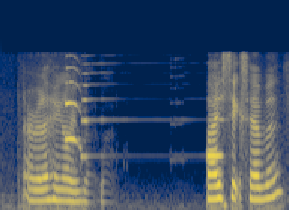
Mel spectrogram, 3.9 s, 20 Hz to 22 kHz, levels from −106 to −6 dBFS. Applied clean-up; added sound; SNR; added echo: neural mask model RNNoise.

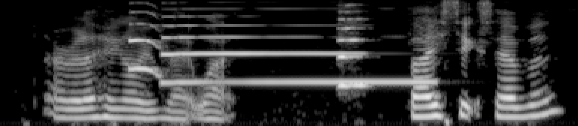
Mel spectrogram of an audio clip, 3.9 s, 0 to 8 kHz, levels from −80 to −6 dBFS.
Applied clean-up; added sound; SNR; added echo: classical method spectral subtraction.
